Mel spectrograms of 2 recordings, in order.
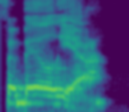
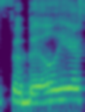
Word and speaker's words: Phabillia: Just a fun fact about that is because, you know, when people can say my first name is Phabillia. – Yeah. – So they would have trouble saying my name, Phabillia.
